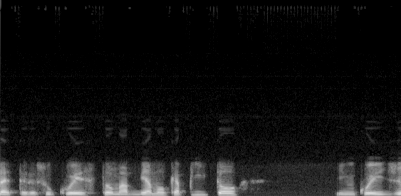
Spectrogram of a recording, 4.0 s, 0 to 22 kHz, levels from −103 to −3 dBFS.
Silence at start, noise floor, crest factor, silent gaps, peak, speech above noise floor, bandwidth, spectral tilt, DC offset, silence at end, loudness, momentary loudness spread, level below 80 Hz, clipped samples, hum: 0 s; -73 dBFS; 20 dB; none; -6 dBFS; 46 dB; 4 kHz; -8.5 dB/octave; under 0.1%; 0 s; -27 LUFS; 10 LU; -84 dBFS; under 0.1%; 50 Hz at -65 dBFS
